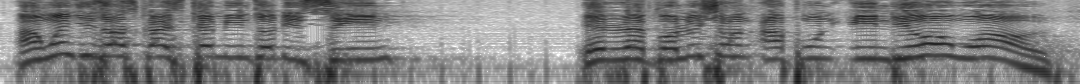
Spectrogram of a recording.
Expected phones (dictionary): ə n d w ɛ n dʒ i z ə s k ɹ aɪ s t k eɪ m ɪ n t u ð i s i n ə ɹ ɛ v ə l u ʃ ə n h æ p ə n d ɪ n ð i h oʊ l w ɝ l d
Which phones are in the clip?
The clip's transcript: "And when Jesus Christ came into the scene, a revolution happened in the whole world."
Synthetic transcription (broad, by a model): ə n w ɛ n dʒ i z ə s k ɹ aɪ s t k eɪ m ɪ n t u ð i s i n ə ɹ ɛ v ə l u ʃ ə n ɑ p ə n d ɪ n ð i oʊ n w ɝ l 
